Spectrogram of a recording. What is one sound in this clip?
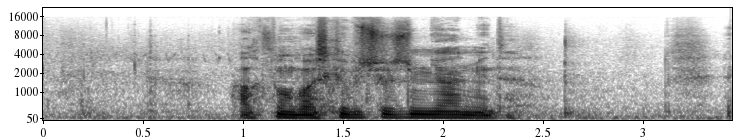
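A young man speaks calmly up close.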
